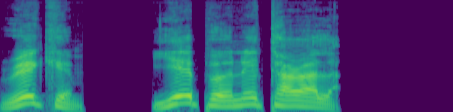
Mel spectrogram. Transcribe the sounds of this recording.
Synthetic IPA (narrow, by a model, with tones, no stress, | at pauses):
ɾe˦kʰe˨m | je˦pe˨nɪ̃˦tʰa˦ɾa˦la̰˨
